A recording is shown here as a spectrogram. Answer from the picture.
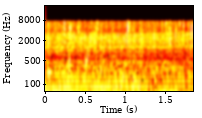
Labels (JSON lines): {"label": "anthrophony, boat engine", "recorder": "SoundTrap 300"}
